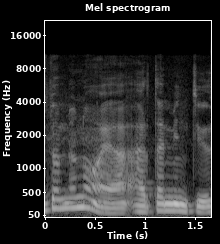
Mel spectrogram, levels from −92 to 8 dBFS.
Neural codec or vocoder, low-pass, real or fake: none; 10.8 kHz; real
